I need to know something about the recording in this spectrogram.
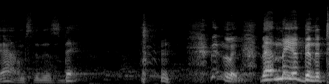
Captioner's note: chuckles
